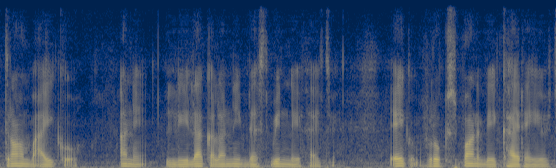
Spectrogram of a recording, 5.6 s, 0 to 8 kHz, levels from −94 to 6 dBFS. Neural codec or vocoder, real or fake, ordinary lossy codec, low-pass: codec, 16 kHz, 4.8 kbps, FACodec; fake; none; none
